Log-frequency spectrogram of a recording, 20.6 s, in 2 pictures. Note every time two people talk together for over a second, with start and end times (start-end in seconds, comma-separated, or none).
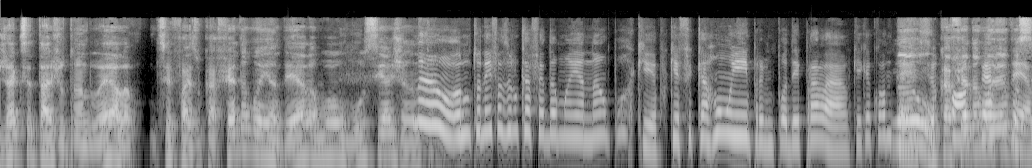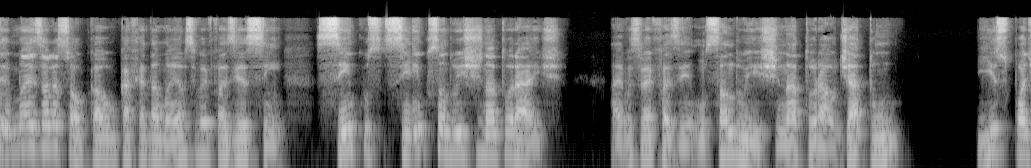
8.9-10.5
